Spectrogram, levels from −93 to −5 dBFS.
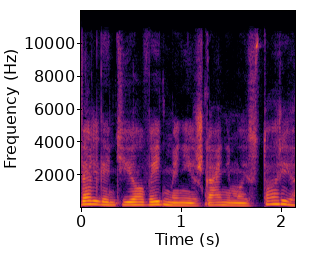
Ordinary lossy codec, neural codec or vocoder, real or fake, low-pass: AAC, 64 kbps; none; real; 10.8 kHz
